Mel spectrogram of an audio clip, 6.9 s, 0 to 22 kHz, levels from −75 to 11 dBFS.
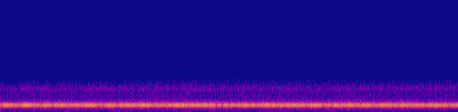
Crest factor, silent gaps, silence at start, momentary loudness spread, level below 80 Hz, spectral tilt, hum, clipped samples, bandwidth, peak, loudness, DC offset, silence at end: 10 dB; none; 0 s; 2 LU; -66 dBFS; -13.5 dB/octave; none; under 0.1%; 1.2 kHz; -10 dBFS; -23 LUFS; under 0.1%; 0 s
